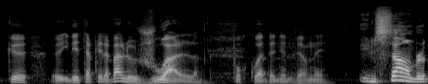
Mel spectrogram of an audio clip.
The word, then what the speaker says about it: joual: On dit le joual, pas le comme cheval. Le cheval. Voilà, le joual.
